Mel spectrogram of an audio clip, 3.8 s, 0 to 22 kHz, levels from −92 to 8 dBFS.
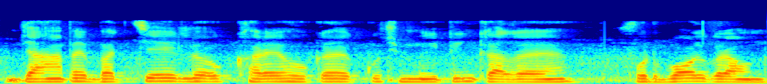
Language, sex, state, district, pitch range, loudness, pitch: Hindi, male, Uttar Pradesh, Etah, 130-140 Hz, -16 LUFS, 135 Hz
